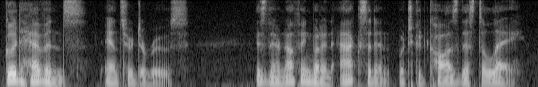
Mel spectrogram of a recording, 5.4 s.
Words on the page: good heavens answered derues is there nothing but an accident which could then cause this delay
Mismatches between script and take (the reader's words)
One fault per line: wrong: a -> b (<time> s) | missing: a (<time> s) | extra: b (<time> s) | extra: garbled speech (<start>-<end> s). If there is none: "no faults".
missing: then (4.3 s)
